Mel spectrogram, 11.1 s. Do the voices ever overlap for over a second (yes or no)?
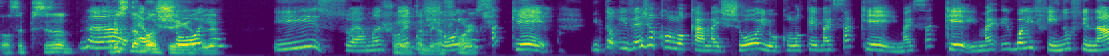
yes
